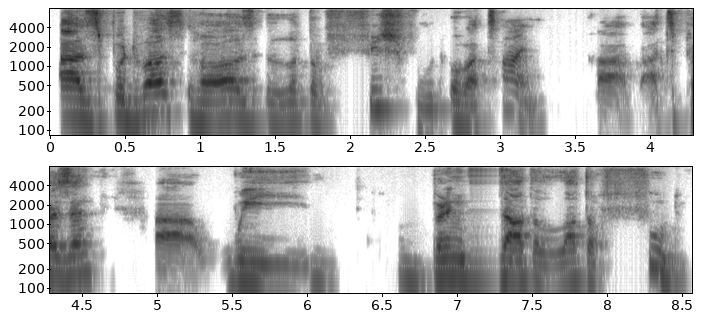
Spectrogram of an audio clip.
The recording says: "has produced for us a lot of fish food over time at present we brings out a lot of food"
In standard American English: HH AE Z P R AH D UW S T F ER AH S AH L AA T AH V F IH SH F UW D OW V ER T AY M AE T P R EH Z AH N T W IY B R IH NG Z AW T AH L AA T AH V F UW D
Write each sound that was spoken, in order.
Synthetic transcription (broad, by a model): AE Z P AH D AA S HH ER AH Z AH L AA T AH V F IH SH F UW D OW V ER T AY M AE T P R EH Z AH N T W IY B R IH NG Z AW T AH L AA T AH V F UW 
